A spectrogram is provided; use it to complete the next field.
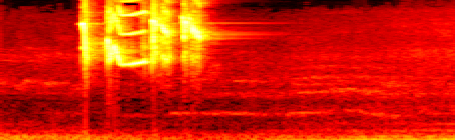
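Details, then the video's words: An orange-headed thrush (Geokichla citrina) gives one quick, high, sweet phrase of tumbling whistled notes lasting under a second, over a low background hum. "Memacu Burung ANIS MERAH dengan Suara Pacingan Agar Selalu Berkicau"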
